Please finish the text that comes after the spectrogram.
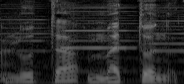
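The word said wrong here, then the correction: Otamatone: Comme ça se prononce, hein. – Ouais. – Oh, ah non, Otamaton, en fait. Il n'y a pas de L.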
